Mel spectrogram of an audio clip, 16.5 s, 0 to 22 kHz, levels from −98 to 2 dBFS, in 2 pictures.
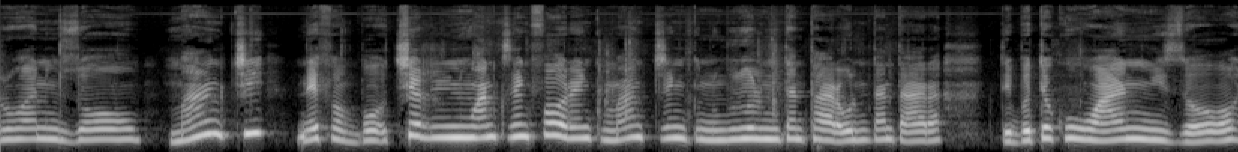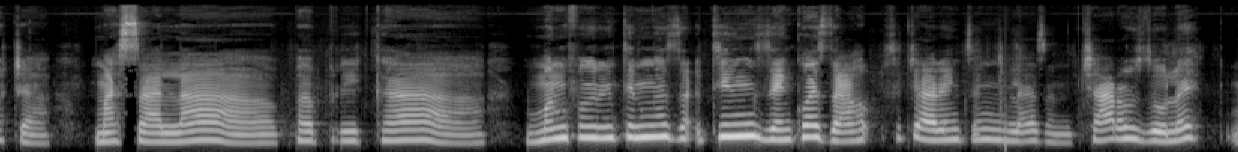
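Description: A single sharp tick cuts through the speech at 14.96 s. It is a block of digital silence about 2.7 ms long, which fits a 128-sample buffer left unfilled in time, so the sound drops abruptly out and snaps back without any fade.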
